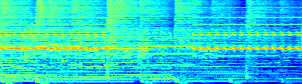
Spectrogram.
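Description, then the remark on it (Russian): A mobile phone rings late at night in a bathhouse, with a bright, melodic ringtone, a short electronic tune of rapid notes that loops steadily and clearly, with no voices around it. “И вдруг раздался телефонный звонок.”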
